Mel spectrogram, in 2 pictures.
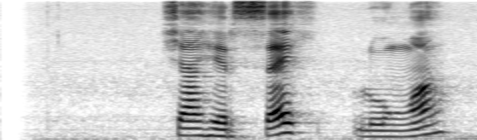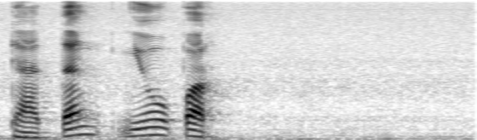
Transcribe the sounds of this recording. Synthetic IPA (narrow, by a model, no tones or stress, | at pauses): ʃaɦɪrsɛk | luŋɔɖ̥a̤t̪əŋɲupɔrt̪̚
